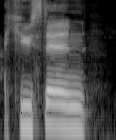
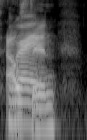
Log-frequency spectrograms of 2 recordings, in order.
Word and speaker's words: Houston: If Charlene is selling plus-size clothing at the Houston Pressed spot, I almost said Houston because that's how New York City pronounces their subway stop is Houston, but it's Houston, Texas.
